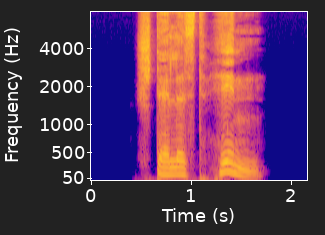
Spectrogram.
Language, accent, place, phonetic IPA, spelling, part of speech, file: German, Germany, Berlin, [ˌʃtɛləst ˈhɪn], stellest hin, verb, De-stellest hin.ogg
- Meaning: second-person singular subjunctive I of hinstellen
